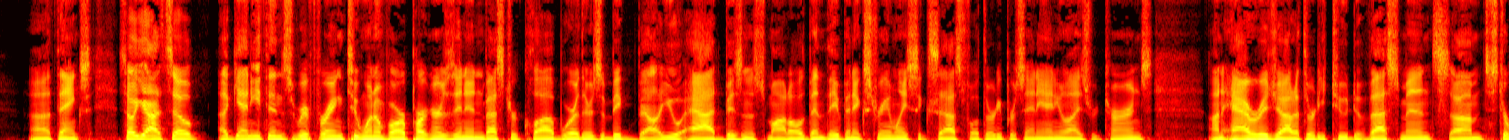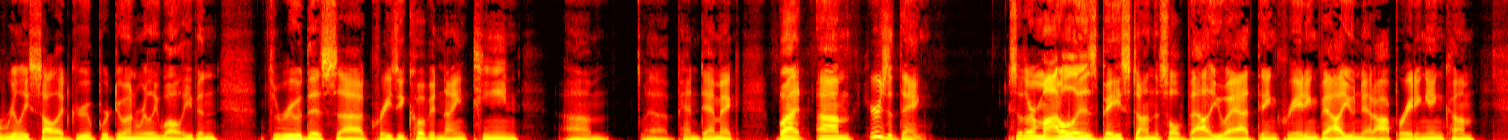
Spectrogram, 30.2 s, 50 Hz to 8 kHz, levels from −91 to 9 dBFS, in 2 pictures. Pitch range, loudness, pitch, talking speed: 110-130 Hz, -16 LUFS, 120 Hz, 160 wpm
